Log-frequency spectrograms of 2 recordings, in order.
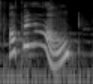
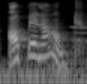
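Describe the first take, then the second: First: "Up and out?" pitched high in puzzlement; puzzled question. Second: Said in the usual way. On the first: A narrator's reading. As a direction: lift "Up and out?" into a baffled question. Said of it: "thought Charlie". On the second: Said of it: "It said".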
